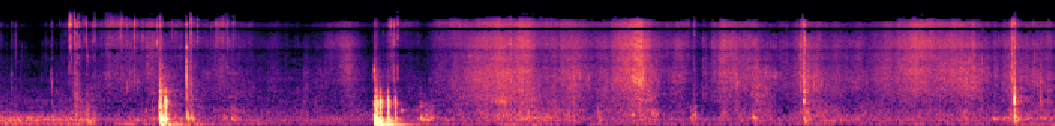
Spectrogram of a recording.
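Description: Rubber-gloved hands squeezing and working a wet, powder-coated sponge in thick foamy cleaning paste, each squeeze a swell of wet, hissing noise. Two loud thumps come about two and five seconds in.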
